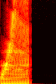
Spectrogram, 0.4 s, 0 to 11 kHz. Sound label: Synth Hit G; Zero-G Trance Inducer; 90 s Sample CDs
